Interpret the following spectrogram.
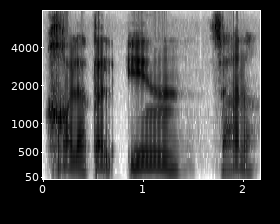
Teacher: Alif lamnya itu dibaca jelas, ya, tidak samar seperti huruf alif lam syamsiah. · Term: al-qamariyah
